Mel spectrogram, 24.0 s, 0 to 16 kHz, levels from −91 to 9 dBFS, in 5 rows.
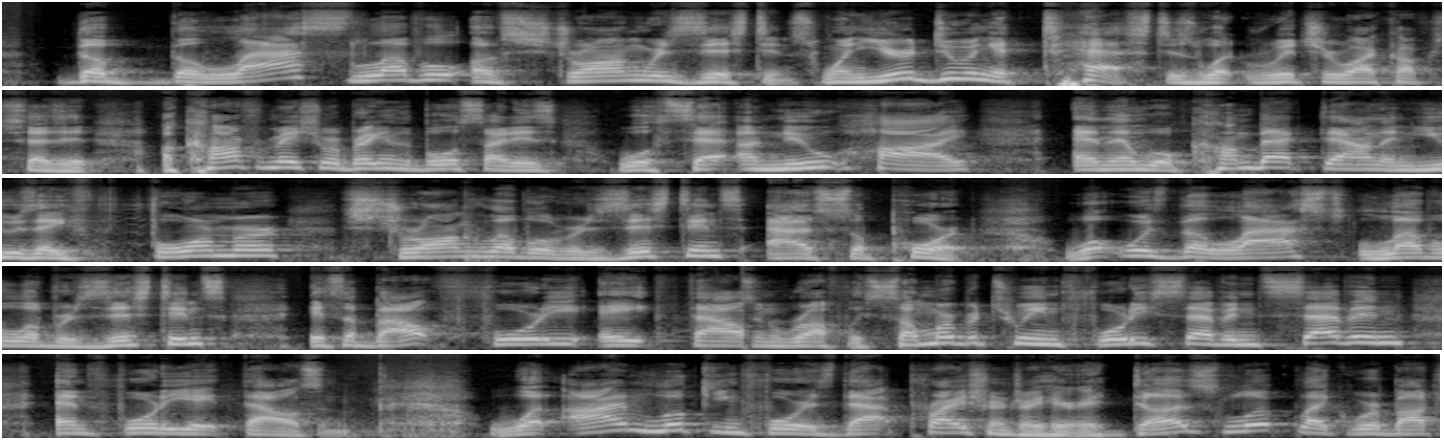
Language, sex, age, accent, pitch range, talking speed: English, male, 30-49, American, 130-175 Hz, 200 wpm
